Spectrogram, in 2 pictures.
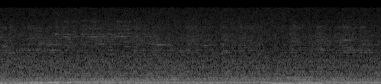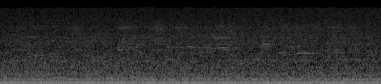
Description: Strange whining noise from passenger side near the engine block when hood was opened. Key was not in ignition.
